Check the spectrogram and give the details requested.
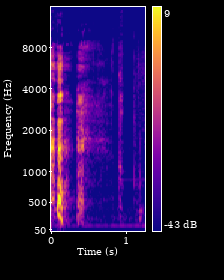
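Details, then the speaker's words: Adult who has been sick for a week with cough, head pressure and stuffy, runny nose gives one short, soft double cough; cause unknown. "sorry but yeah i'm a little sick so you hear that little cough there not sure what it is"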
